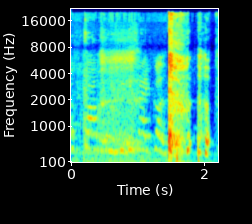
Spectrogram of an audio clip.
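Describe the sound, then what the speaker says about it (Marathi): A person coughing indoors near a home cooking stove, a quick burst of a few close, loud coughs after a quiet stretch with faint background sound. "खोकला येतोय मला."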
